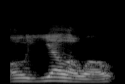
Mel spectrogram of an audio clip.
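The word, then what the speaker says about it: Oyelowo: role of Emma David o ooo I'm sorry I'm oh yellow o there I got it right there we go that's how you pronounce it who has been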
